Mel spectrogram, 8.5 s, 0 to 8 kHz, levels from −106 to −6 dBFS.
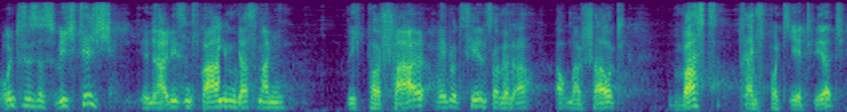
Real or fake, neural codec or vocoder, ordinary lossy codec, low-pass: fake; codec, 24 kHz, 1.5 kbps, HILCodec; none; 7.2 kHz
